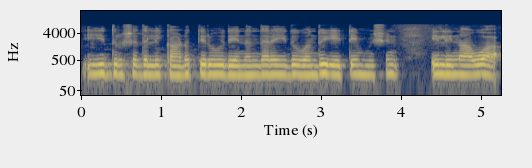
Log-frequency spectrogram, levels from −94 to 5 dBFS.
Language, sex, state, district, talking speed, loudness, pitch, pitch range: Kannada, female, Karnataka, Koppal, 100 wpm, -16 LUFS, 175 Hz, 175-180 Hz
